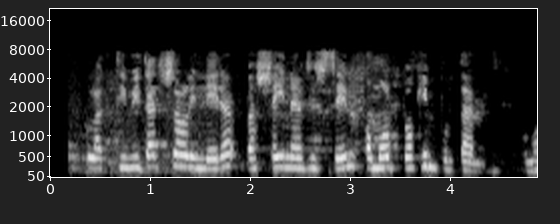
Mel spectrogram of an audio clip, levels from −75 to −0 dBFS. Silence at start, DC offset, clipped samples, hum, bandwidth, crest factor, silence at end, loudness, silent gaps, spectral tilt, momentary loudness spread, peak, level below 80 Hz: 0.2 s; under 0.1%; under 0.1%; none; 8 kHz; 16 dB; 0 s; -15 LUFS; none; -2.5 dB/octave; 7 LU; -2 dBFS; -60 dBFS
